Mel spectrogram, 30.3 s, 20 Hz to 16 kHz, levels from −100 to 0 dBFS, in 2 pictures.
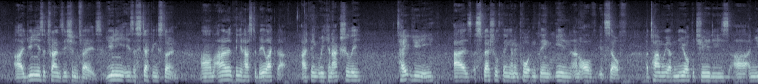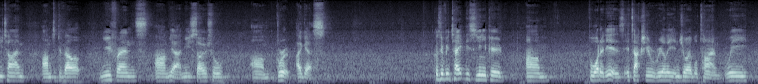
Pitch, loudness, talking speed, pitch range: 135 Hz, -23 LUFS, 165 wpm, 130-145 Hz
